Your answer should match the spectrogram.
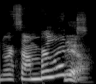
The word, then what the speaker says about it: Northumberland: He's from, I'm going to butcher this name, Northumberland? – Yeah.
